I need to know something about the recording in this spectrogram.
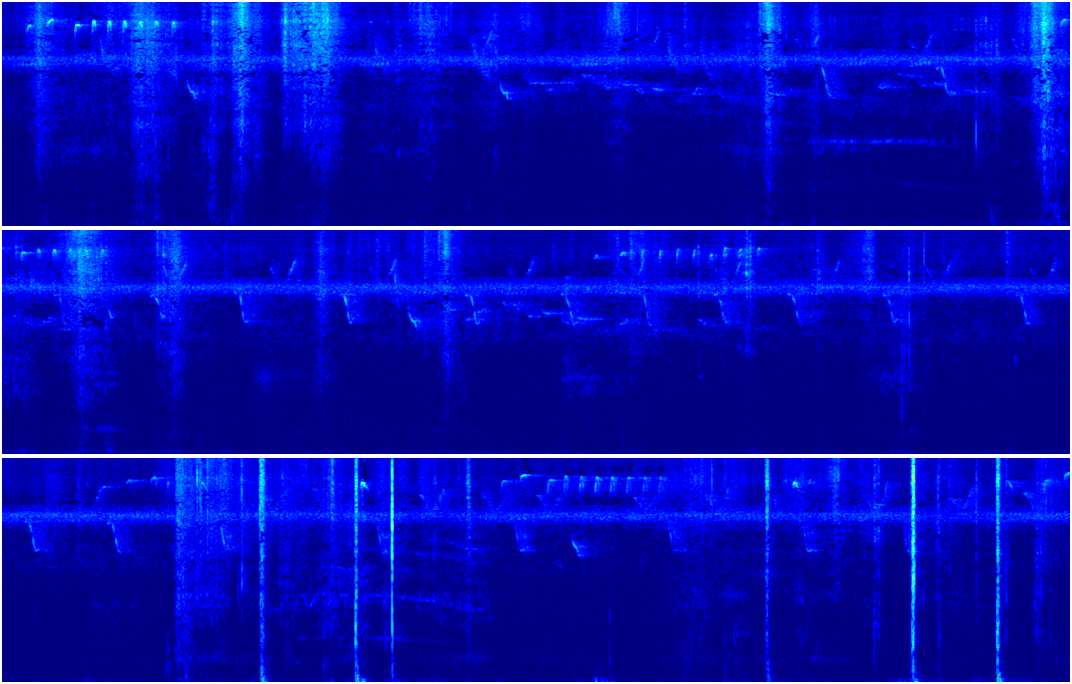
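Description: Long-bladed knife chopping and scraping into dry, crumbly soil while sweet potatoes are dug out by hand: scattered soft strikes, with a louder cluster of strikes near the end. A steady high insect buzz runs underneath, with a string of short chirps in the first half.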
